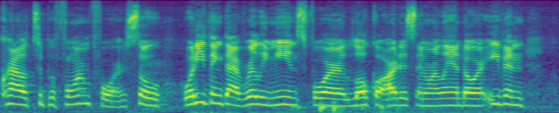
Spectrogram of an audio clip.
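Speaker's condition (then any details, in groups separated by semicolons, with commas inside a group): No condition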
